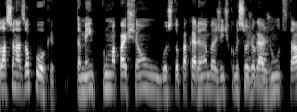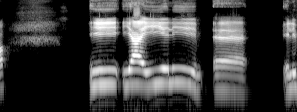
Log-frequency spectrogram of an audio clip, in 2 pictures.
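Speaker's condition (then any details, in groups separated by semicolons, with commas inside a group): No condition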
